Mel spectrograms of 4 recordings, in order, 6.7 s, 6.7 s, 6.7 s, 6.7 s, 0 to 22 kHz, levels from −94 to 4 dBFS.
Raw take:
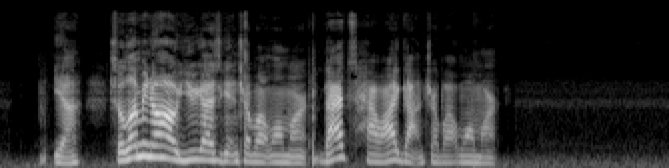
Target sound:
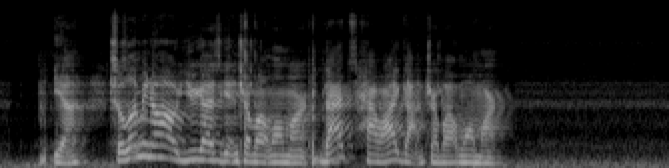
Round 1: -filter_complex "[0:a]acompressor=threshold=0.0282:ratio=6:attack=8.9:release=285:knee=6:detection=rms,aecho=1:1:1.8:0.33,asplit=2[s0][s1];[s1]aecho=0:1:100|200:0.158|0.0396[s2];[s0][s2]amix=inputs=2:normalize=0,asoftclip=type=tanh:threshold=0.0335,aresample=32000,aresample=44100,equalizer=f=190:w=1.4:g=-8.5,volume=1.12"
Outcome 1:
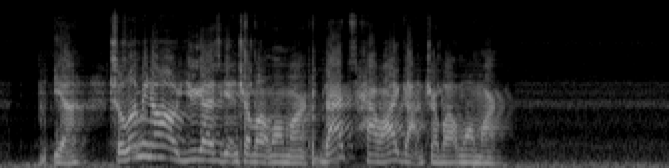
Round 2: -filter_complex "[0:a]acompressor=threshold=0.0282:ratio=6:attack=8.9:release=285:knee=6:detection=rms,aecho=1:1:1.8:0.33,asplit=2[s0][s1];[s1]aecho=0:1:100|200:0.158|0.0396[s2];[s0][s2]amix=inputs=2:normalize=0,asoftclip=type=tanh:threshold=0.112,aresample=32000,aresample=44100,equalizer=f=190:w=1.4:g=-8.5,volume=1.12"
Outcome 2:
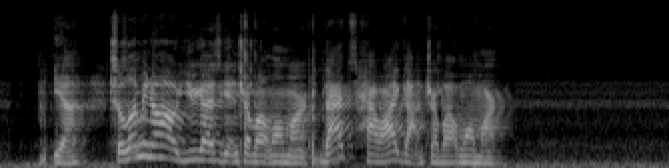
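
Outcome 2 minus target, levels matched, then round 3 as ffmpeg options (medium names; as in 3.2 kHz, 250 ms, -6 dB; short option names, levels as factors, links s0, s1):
250 Hz band -4.5 dB
-filter_complex "[0:a]acompressor=threshold=0.0282:ratio=6:attack=8.9:release=285:knee=6:detection=rms,aecho=1:1:1.8:0.33,asplit=2[s0][s1];[s1]aecho=0:1:100|200:0.158|0.0396[s2];[s0][s2]amix=inputs=2:normalize=0,asoftclip=type=tanh:threshold=0.112,aresample=32000,aresample=44100,volume=1.12"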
